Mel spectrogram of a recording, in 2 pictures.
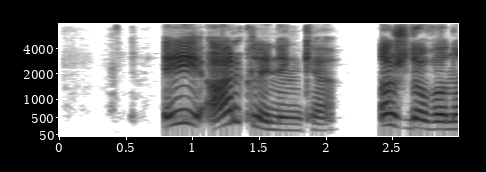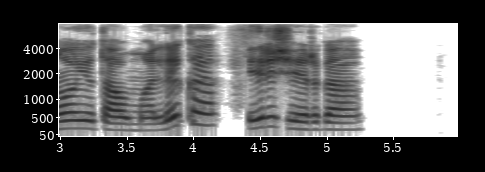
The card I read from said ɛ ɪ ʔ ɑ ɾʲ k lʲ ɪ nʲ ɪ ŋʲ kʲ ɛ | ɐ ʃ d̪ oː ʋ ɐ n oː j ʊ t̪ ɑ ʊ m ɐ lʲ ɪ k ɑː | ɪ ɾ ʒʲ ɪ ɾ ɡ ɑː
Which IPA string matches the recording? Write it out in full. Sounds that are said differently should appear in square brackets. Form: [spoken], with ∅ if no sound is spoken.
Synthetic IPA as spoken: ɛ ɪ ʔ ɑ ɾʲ k lʲ ɪ nʲ ɪ ŋʲ kʲ ɛ | ɐ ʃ d̪ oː ʋ ɐ n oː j ʊ t̪ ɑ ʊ m ɐ lʲ ɪ k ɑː | ɪ ɾ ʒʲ ɪ ɾ ɡ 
